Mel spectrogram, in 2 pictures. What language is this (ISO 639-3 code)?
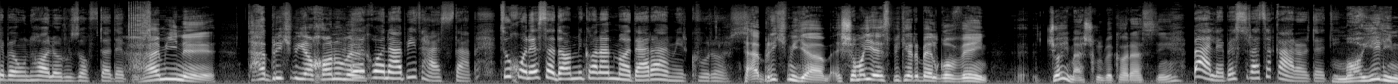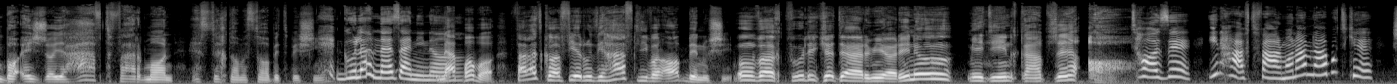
fas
